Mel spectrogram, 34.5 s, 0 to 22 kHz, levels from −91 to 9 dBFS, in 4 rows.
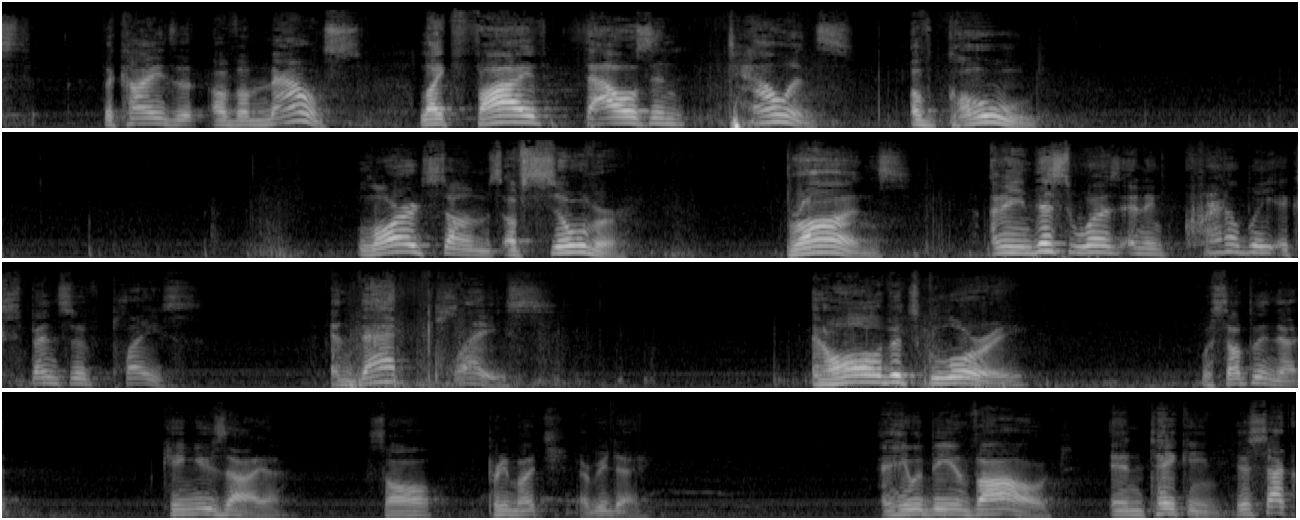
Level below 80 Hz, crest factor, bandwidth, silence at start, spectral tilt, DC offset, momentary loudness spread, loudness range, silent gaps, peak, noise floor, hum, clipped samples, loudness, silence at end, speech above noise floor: -48 dBFS; 24 dB; 16.5 kHz; 0 s; -5.5 dB/octave; under 0.1%; 20 LU; 14 LU; none; -6 dBFS; -72 dBFS; none; under 0.1%; -29 LUFS; 0.05 s; 43 dB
